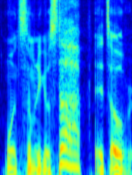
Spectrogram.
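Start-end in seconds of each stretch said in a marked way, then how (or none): 0.7-1.2 high yelp of stop; calling stop. Retold or imitated. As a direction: yelp it to end the fight.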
